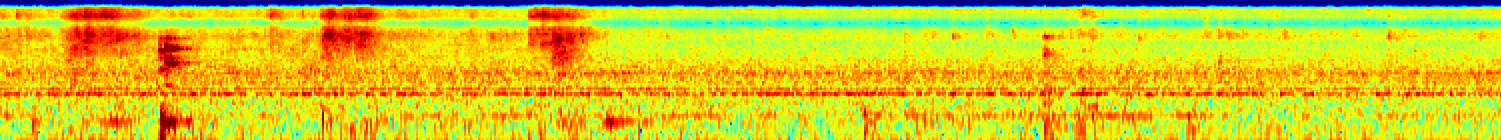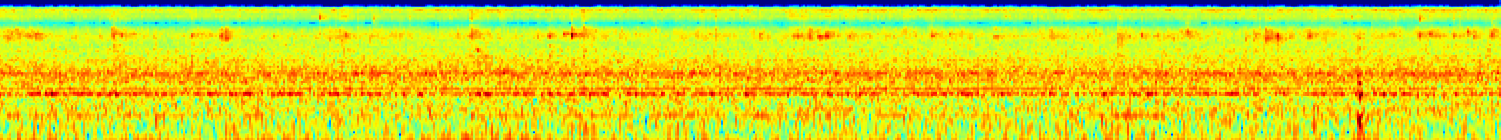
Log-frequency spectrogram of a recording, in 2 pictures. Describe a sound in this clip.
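Food sizzles softly in a covered pan.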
